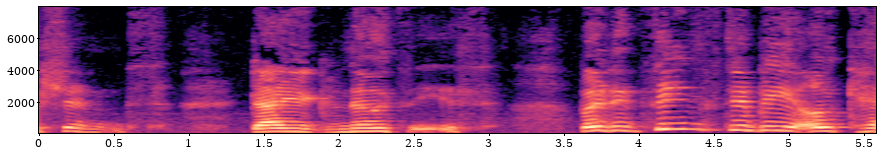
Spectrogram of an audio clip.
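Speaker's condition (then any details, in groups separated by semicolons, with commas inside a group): Cerebral palsy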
